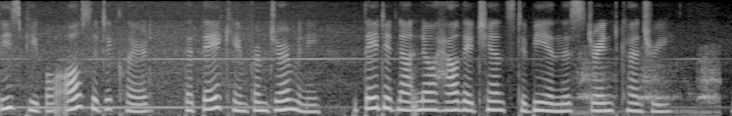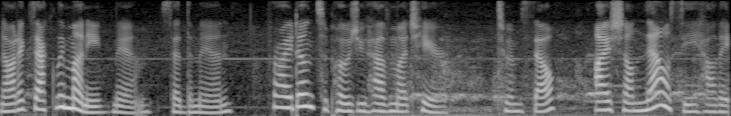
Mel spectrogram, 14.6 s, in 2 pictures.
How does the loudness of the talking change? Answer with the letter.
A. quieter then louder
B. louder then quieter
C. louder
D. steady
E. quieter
D.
